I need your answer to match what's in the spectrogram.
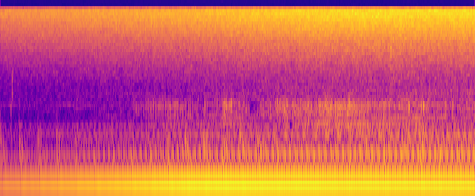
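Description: A vibroacoustic chair, a sound-massage device, trembles slightly with a steady, loud low-frequency rumble and throbbing hum that continues without a break and swells slightly at the start. No voices are heard.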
